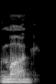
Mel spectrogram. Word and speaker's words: Moug: Then, in the spring of the year, I had a guy that I knew, his Dale Mugg was his name, M-O-U-G, but he pronounced it Mugg.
